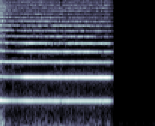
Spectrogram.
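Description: Air horn giving one loud, steady blast of about a second and a half, then cutting off suddenly.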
